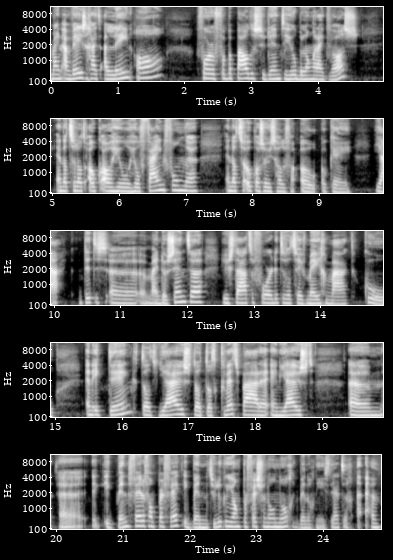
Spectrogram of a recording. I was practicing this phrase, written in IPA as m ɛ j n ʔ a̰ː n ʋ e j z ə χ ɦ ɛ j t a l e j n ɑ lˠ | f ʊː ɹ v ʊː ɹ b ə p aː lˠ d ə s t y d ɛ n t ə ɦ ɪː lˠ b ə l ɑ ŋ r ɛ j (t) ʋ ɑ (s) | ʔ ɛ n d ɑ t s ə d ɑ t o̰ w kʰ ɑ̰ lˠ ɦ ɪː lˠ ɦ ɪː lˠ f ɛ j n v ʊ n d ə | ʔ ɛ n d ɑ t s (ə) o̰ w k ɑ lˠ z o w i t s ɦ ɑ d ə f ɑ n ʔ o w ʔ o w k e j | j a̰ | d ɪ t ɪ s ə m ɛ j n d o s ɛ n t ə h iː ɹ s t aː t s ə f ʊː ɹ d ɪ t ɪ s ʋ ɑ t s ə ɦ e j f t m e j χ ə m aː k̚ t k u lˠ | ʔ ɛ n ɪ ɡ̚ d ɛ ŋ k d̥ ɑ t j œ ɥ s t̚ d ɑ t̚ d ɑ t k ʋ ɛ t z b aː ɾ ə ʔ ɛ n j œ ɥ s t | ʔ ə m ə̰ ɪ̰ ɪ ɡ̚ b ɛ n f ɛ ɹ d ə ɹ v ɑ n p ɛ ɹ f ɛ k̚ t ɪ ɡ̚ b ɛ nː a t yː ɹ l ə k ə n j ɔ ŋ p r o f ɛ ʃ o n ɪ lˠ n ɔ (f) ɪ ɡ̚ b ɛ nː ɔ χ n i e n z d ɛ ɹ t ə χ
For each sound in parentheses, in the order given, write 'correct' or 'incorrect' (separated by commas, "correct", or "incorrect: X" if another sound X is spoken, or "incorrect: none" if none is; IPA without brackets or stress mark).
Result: incorrect: k, correct, correct, incorrect: χ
